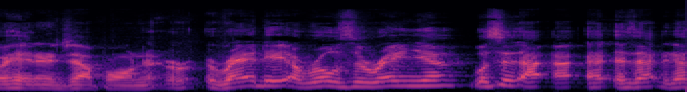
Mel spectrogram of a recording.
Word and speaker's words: Arozarena: didn't just go ahead and jump on Randy Arozarena. What's it? Did I say it right? Arozarena.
